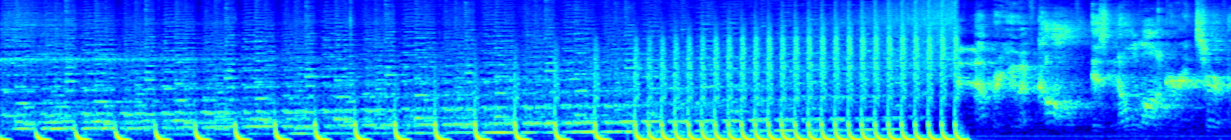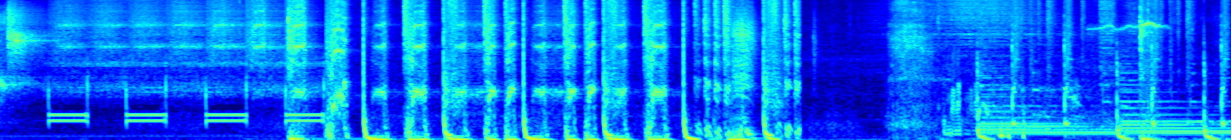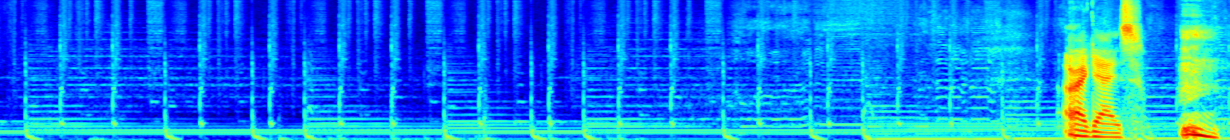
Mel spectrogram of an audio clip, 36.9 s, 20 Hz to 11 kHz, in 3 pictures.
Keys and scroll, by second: 0.7 super+s, 3.6 super+t, 15.2 Return, 15.4 v, 16.2 super+z, 16.7 v, 21.8 super+t, 23.8 v, 24.3 super+s, 34.1 super+s.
